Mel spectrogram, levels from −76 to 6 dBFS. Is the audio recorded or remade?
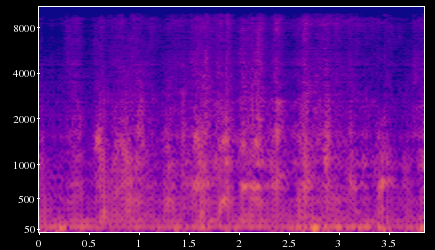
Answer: remade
